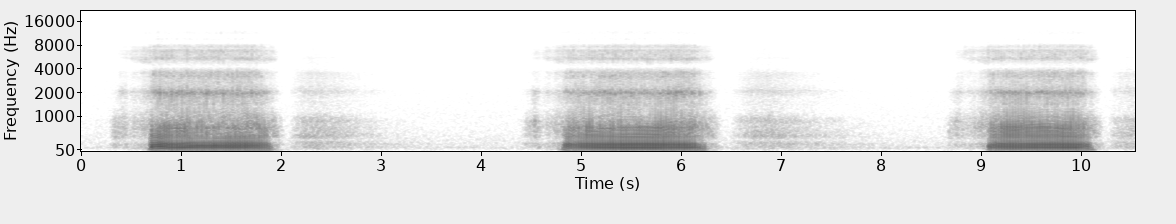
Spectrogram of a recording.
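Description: Three loud, regular rattling snores on the in-breath, each followed by a soft out-breath, about 15 breaths a minute.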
